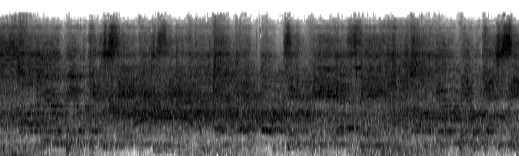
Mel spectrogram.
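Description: Live amplified pop music with singing at an arena concert, heard loud from among the audience, with the crowd cheering and shouting over it.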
